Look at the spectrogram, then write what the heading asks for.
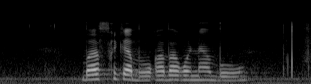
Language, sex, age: Southern Sotho, female, 21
